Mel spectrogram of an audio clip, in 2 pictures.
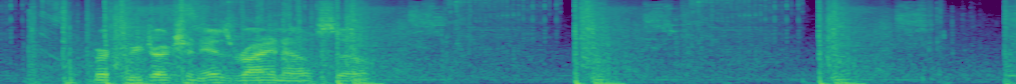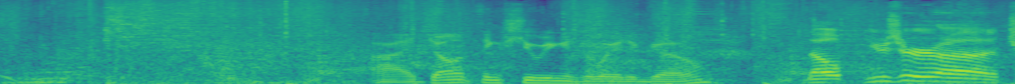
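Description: Weapon shots crack in quick bursts.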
